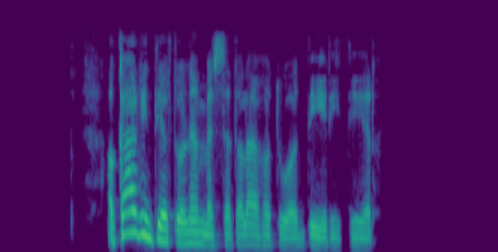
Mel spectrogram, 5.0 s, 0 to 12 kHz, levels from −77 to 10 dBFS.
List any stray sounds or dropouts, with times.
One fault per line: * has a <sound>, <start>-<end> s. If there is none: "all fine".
all fine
